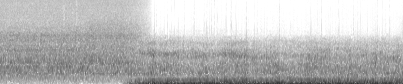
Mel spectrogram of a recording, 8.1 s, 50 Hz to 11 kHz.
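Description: A steady hiss of rushing air, then about two and a half seconds in a louder, steady deep rumble from the jet engines of a B-2 Spirit stealth bomber flying past.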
